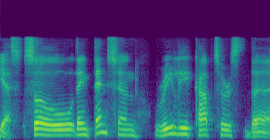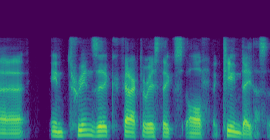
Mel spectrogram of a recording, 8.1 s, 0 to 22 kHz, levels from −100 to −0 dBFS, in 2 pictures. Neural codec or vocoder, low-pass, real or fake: codec, 16 kHz, 0.8 kbps, ZipCodec; 7.2 kHz; fake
